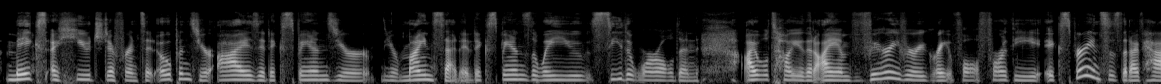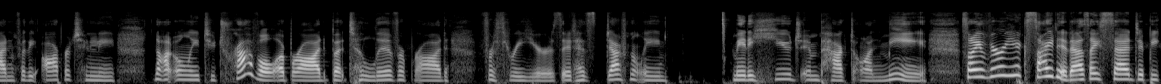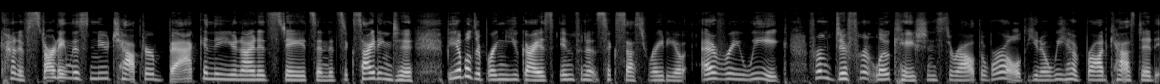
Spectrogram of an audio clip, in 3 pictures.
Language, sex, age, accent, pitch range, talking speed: English, female, 20-39, American, 195-235 Hz, 190 wpm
